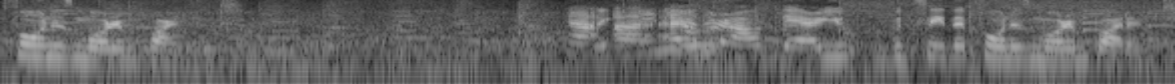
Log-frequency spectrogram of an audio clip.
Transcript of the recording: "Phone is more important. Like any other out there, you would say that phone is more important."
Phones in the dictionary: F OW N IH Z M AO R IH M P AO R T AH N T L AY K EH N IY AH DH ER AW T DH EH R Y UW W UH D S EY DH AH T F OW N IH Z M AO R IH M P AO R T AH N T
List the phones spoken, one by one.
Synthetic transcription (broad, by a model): F OW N IH Z M AO R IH M P AO R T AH N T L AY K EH IY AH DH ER AW T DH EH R Y UW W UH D S EY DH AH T F OW N IH Z M AO R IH M P AO R T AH N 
